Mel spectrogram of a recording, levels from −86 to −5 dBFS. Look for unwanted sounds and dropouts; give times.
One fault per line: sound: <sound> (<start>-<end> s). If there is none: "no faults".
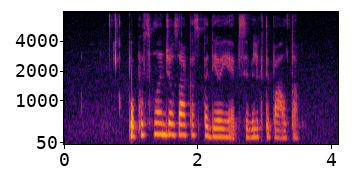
no faults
